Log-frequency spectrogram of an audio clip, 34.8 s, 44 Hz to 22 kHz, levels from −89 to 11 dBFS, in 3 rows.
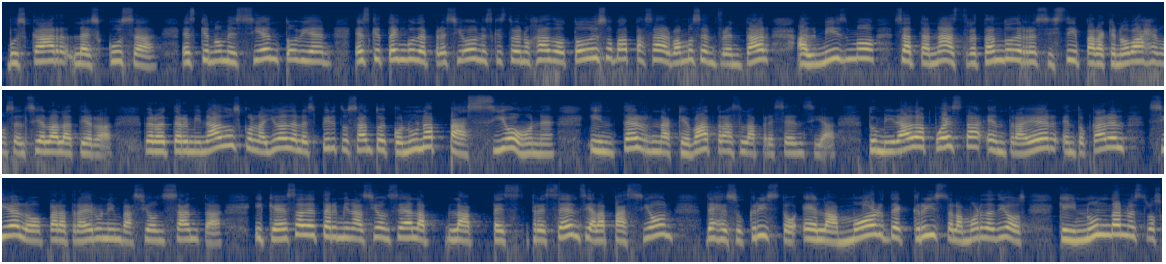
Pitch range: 225-290 Hz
